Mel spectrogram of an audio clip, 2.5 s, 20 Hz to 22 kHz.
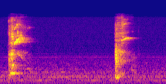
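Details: Cat coughing at 4 a.m.: two short, sharp, harsh bursts about a second and a half apart in a quiet room.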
